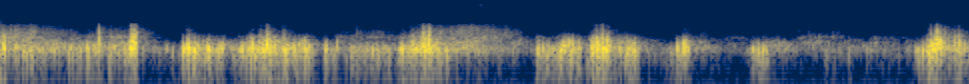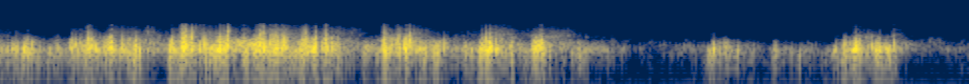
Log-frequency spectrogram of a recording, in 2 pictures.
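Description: Inline skate wheels roll and scrape on asphalt in rhythmic strokes, close by.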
